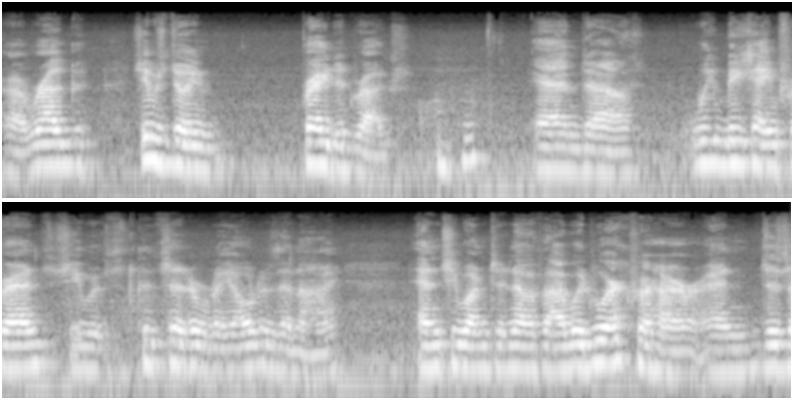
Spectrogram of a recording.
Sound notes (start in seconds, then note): none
